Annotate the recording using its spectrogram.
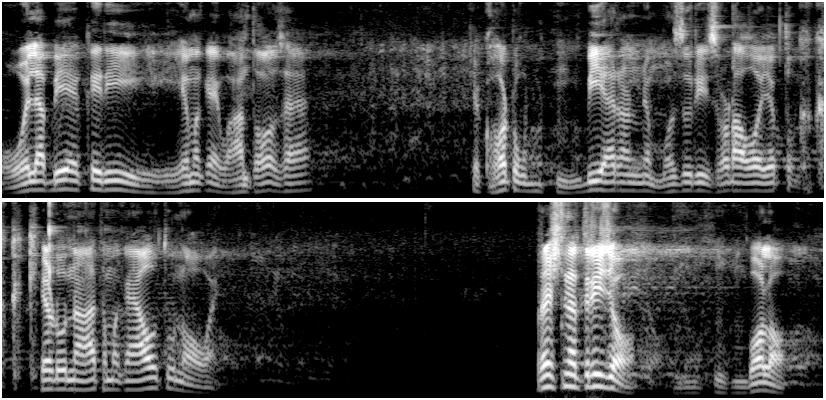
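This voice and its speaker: A male stand-up comedian, telling jokes in an animated way and putting rhetorical questions to the crowd. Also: medium pitch, unhurried, long pauses, slight background noise.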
